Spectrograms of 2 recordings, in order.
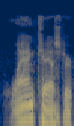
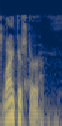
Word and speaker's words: Lancaster: I have to constantly remind myself that it is not Lancaster, Pennsylvania, as in Burt Lancaster. It's Lancaster.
